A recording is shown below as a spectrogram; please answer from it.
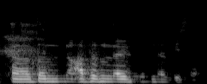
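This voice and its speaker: Mellow man, rambling gamer chat. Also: medium pitch, a little hiss or hum, low-quality recording. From Liverpool, England. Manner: rambling, laughs a lot, self-deprecating. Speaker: podcast panelist. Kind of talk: casual gaming chat.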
